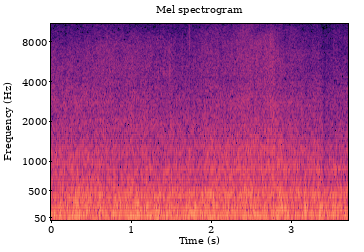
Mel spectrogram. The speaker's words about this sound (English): The wind is still gusty as heck, still, but the waves are not coming in as far. The water's not coming in as far. And it doesn't deposit large, heavy items as it recedes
